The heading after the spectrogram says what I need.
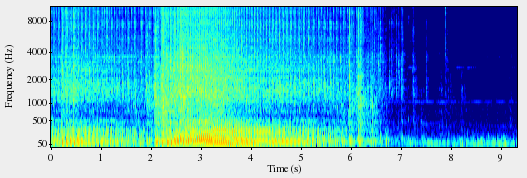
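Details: Briggs & Stratton Storm Responder generator, bought non-running with compression, runs steady and healthy after its dirty carburetor was cleaned and the needle and seat checked; it starts right up and carries a 3000 W load without issue.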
